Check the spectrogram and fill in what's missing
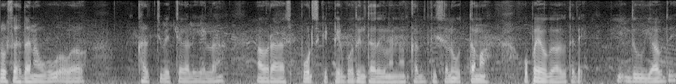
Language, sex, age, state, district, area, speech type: Kannada, male, 18-30, Karnataka, Dakshina Kannada, rural, spontaneous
